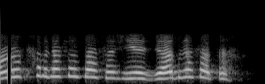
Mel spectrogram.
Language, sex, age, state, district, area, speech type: Kashmiri, female, 30-45, Jammu and Kashmir, Bandipora, rural, conversation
